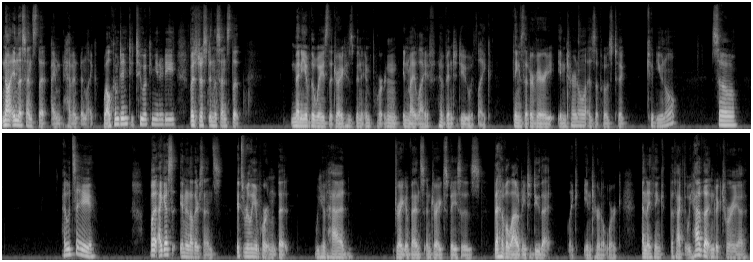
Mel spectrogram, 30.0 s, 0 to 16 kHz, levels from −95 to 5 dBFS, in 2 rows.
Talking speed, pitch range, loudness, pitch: 180 wpm, 75-100 Hz, -26 LUFS, 85 Hz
